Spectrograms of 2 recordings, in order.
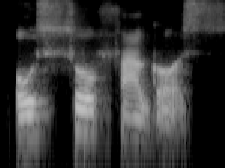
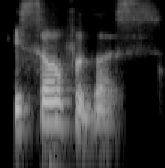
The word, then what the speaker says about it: esophagus: It is not esophagus, or I don't know how you pronounce it, but the correct pronunciation is esophagus.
